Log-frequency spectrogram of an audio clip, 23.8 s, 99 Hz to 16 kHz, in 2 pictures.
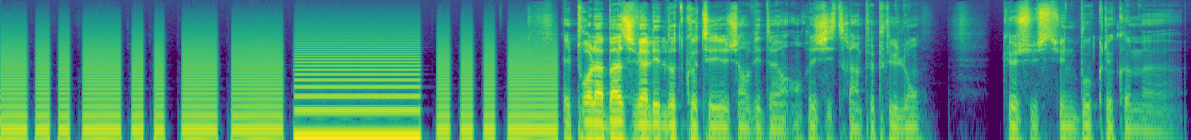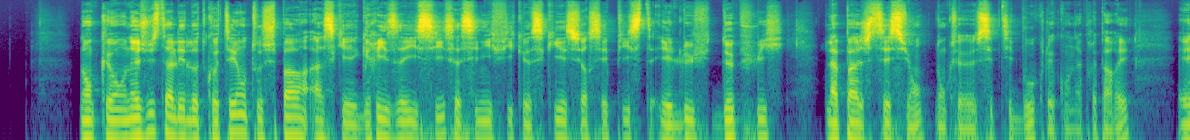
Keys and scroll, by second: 20.3 Tab, 22.8 Tab.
